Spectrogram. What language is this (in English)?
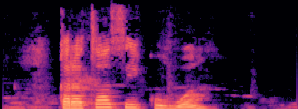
Swahili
